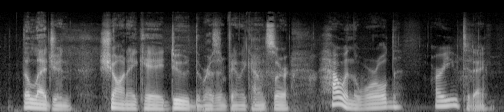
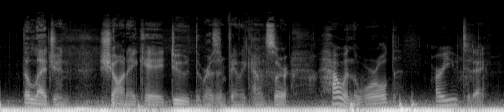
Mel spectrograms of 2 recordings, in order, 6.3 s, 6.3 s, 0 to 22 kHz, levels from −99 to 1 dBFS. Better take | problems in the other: first | low rumble; loud; throughout; 6 dB below the speech

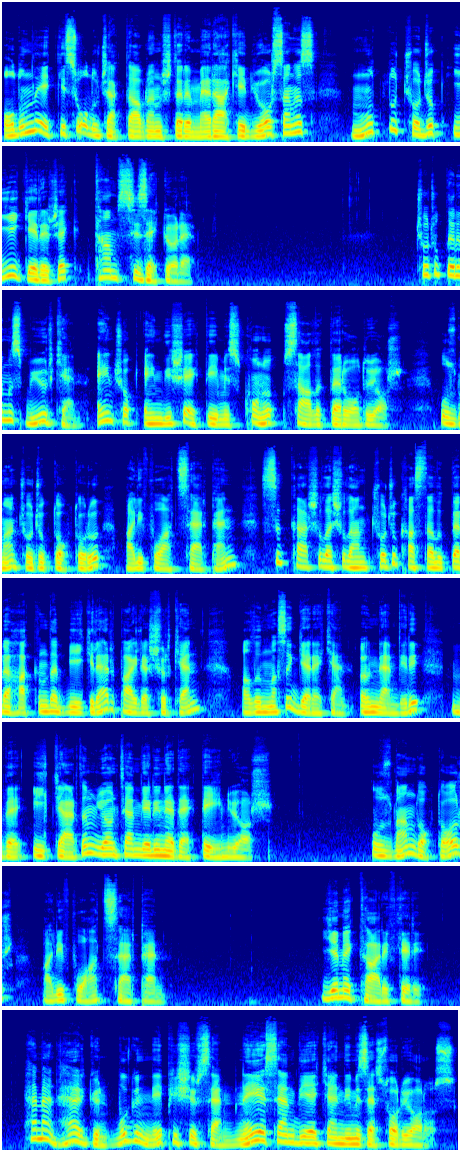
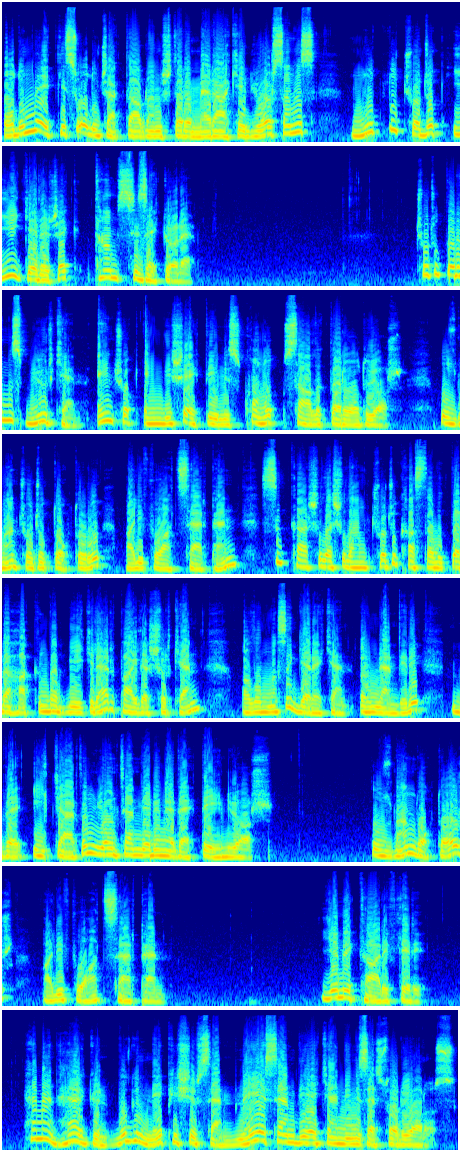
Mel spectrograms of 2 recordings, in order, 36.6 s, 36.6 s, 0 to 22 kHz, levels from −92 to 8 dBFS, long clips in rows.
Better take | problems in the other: first | distortion; heavy; 7 dB below the speech

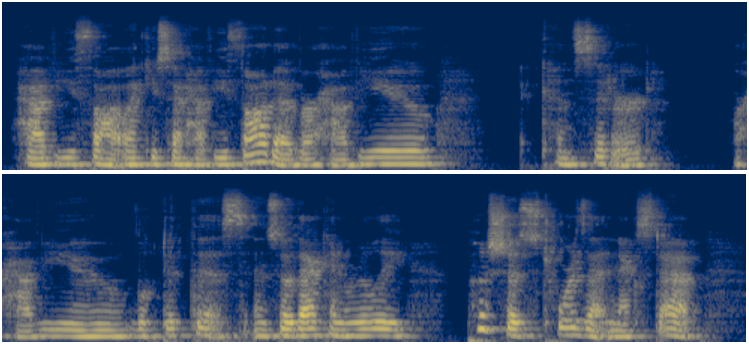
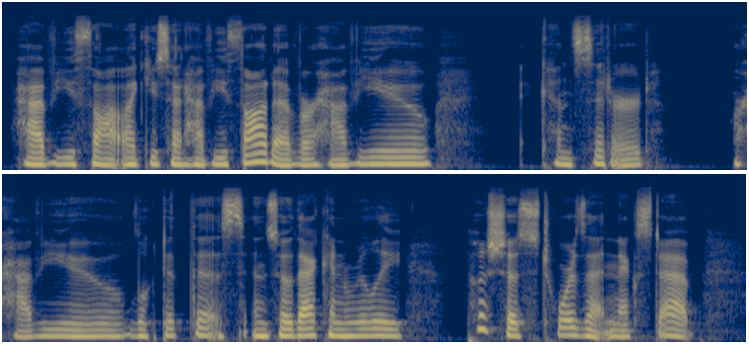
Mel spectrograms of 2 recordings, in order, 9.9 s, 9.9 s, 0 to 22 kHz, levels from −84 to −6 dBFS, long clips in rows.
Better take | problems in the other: second | room echo; slight; dies away in 0.3 s // off-mic speech; far

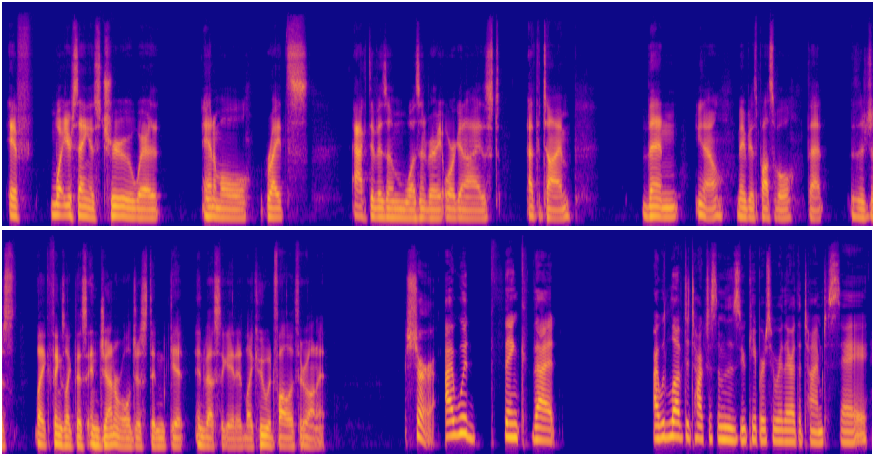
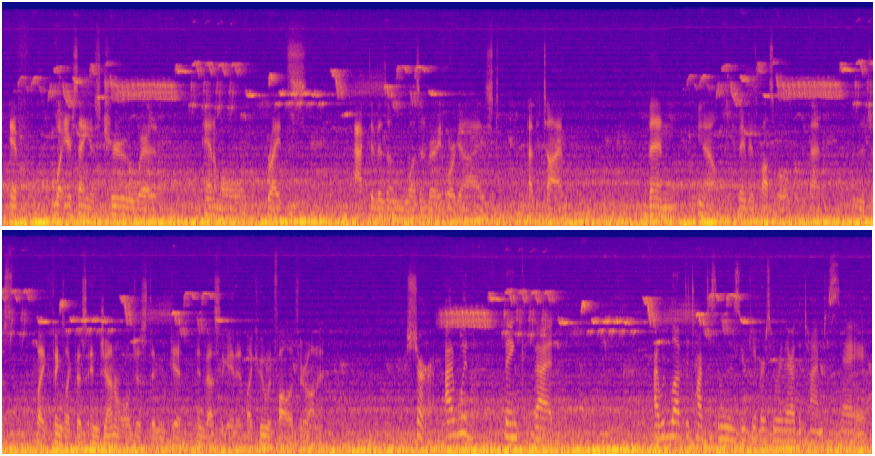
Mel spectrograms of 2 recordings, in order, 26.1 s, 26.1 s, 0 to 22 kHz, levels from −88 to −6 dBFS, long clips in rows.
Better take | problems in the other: first | animal sounds; very loud; throughout; 5 dB above the speech

